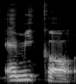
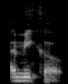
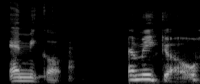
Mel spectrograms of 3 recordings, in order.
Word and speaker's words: Emiko: Kalanchoe, and her name is Emiko, not Emiko. Emiko. Let's see where Emiko is from.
